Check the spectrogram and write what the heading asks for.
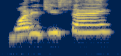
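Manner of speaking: high, soft questioning quote; lightly voiced son who misheard; puzzled son. Son calling back, puzzled.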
